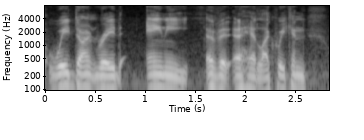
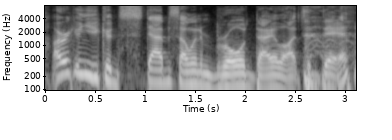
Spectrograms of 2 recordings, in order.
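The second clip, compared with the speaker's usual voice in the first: ordinary talk, nothing marked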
